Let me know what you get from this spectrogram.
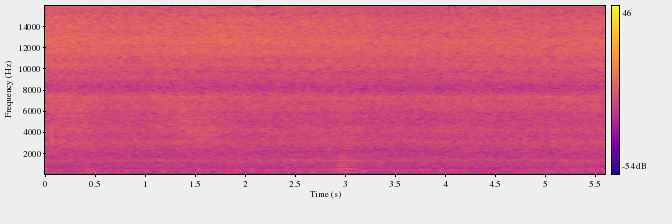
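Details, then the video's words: A swarm of honey bees marching into a new home as it is caught produces a continuous, full, steady buzzing hum with no breaks. "Catching a Honey bee swarm!"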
